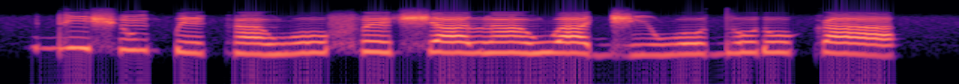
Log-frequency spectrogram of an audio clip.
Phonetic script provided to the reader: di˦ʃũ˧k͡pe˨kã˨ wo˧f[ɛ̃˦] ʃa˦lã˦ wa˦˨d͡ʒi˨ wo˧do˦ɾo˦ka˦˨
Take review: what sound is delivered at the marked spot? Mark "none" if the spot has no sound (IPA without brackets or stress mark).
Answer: ɛ̃˦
